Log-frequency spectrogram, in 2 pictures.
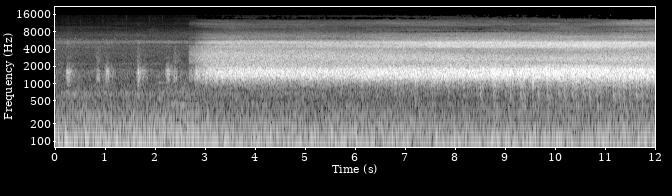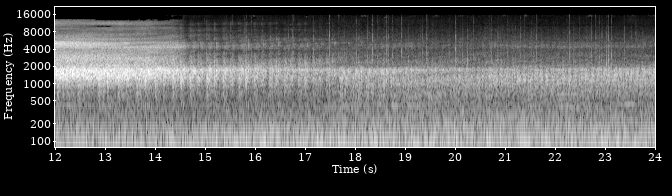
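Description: Digital steam sound from LokSound 4 DCC decoders in two HO-scale steam locomotive models, a KATO C56 and a Tramway C12, playing a C11 sound set. Slow exhaust chuffs, then about three seconds in a loud steam hiss sets in. About halfway through the hiss eases back to a fainter hiss over quicker chuffing as the train moves off.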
